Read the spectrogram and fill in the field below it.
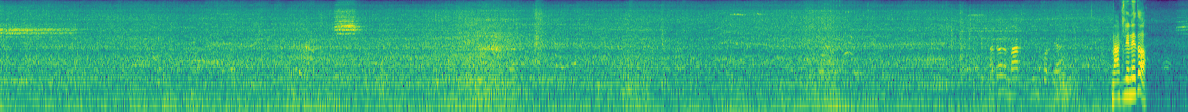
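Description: Motorbike engines hum and pass by along a street.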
